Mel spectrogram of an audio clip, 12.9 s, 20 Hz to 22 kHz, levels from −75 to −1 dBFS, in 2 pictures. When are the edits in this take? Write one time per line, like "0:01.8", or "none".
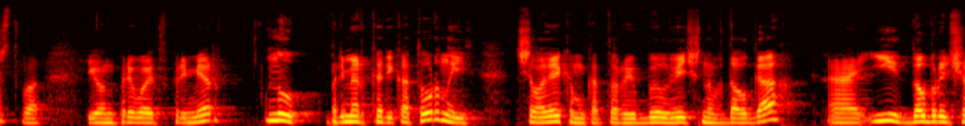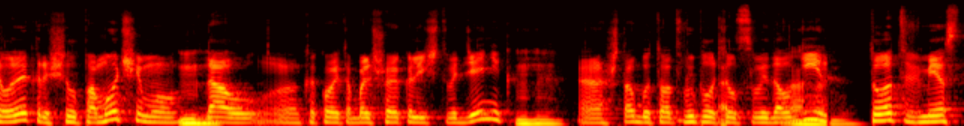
0:11.9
